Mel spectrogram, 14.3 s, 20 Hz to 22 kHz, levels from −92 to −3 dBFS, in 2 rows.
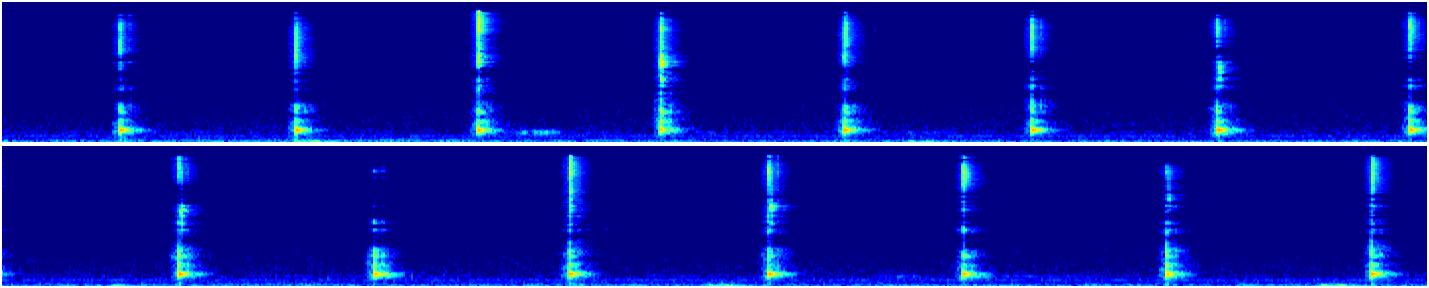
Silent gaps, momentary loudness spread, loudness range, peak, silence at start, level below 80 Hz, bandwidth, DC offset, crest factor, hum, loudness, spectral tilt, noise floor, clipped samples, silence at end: none; 13 LU; 7 LU; -2 dBFS; 0.6 s; -68 dBFS; 16 kHz; under 0.1%; 42 dB; none; -38 LUFS; -1 dB/octave; -70 dBFS; under 0.1%; 0.2 s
